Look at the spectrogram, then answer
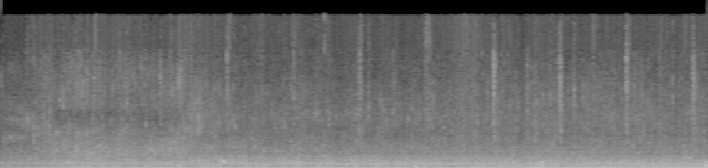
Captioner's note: motor running; soft music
